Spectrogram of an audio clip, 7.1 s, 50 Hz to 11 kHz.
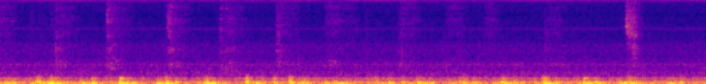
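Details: Fetal heartbeat on a Doppler monitor during a reactive non-stress test at 37 weeks of pregnancy with polyhydramnios: rapid whooshing pulses over a steady hum, about 140 a minute, within the usual fetal range.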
